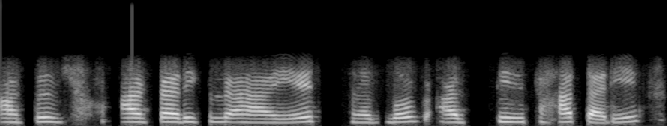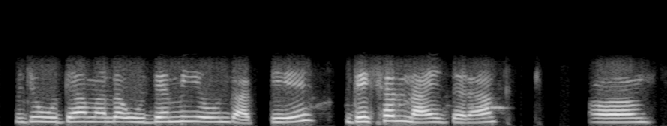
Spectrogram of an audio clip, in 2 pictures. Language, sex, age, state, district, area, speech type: Marathi, female, 18-30, Maharashtra, Sindhudurg, rural, conversation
